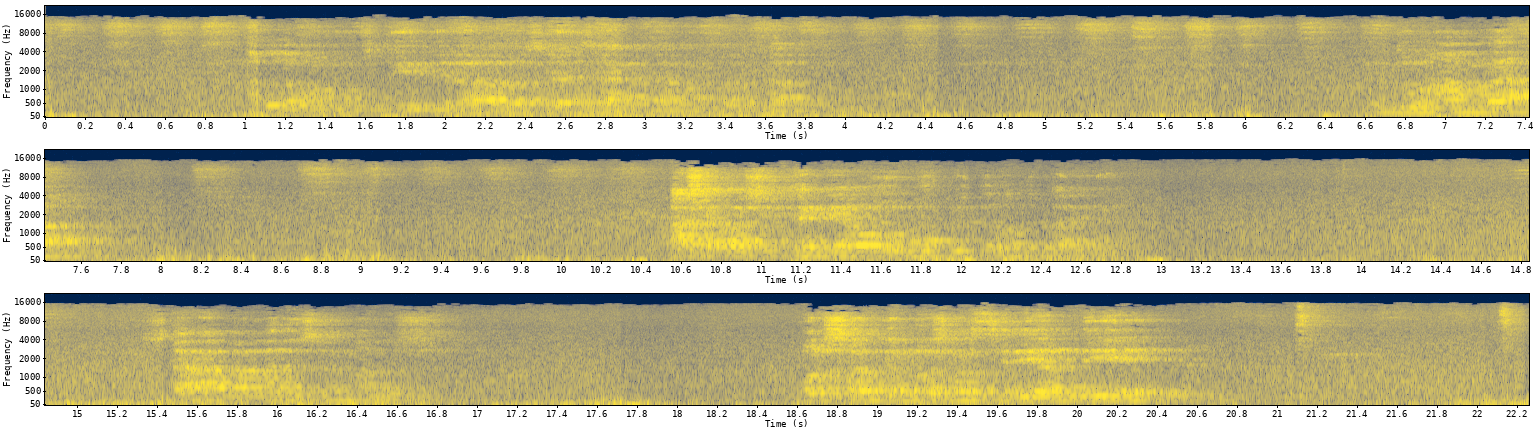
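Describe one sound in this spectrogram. A man speaks in a chanting, melodic voice through a microphone, in an echoing hall.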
